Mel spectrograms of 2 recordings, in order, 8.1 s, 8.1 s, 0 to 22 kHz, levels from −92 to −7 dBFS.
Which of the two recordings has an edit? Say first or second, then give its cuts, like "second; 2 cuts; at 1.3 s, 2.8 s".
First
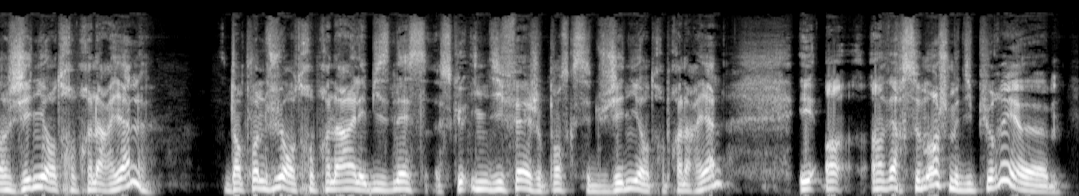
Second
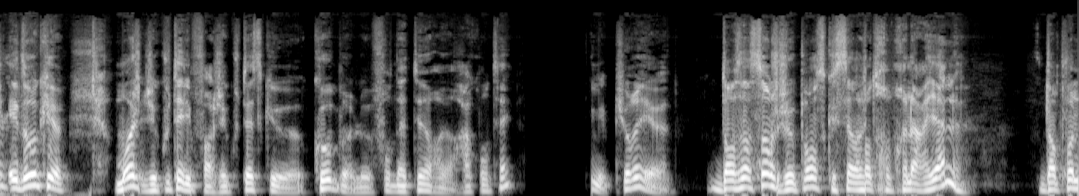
second; 5 cuts; at 1.0 s, 1.4 s, 4.4 s, 5.8 s, 6.5 s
